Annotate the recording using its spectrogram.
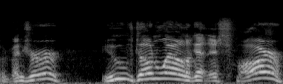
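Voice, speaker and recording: A man uses a put-on character voice pitched high. He speaks at a moderate pace. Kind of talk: grand, formal.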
